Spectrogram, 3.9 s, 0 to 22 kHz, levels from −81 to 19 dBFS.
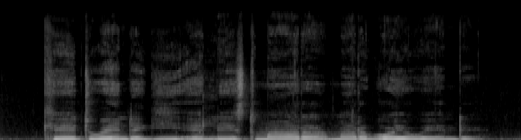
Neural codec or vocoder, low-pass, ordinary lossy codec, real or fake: vocoder, 44.1 kHz, 128 mel bands every 256 samples, BigVGAN v2; 19.8 kHz; none; fake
